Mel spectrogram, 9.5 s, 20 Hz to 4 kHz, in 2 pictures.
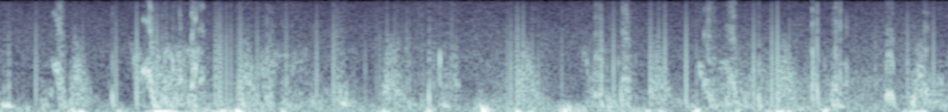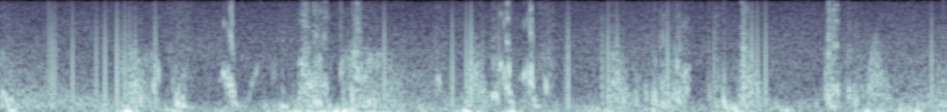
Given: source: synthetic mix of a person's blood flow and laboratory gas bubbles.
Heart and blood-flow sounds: Doppler ultrasound of blood flow; subclavian vein
0.00-0.12 s: bubbles
0.21-0.42 s: bubbles
0.56-1.09 s: bubbles
1.19-1.83 s: bubbles
2.09-2.33 s: bubbles
2.93-3.23 s: bubbles
3.42-3.87 s: bubbles
4.05-4.28 s: bubbles
4.43-4.83 s: bubbles
5.34-5.72 s: bubbles
5.82-6.09 s: bubbles
6.12-6.44 s: bubbles
6.46-6.78 s: bubbles
6.92-6.99 s: bubbles
7.19-7.53 s: bubbles
7.84-8.21 s: bubbles
8.29-8.53 s: bubbles
8.86-9.09 s: bubbles
From the record:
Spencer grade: 3 (all of the cardiac periods contain showers or single bubble signals, but not dominating or overriding the cardiac motion signals); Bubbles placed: anywhere in the cardiac cycle

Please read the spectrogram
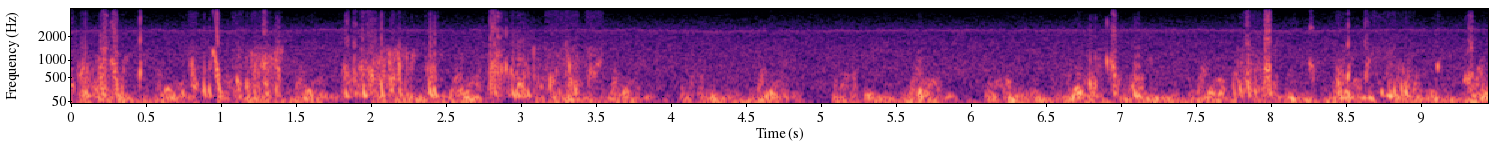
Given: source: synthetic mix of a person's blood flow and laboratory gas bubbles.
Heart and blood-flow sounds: Doppler ultrasound of blood flow; precordium
0.00-0.38 s: bubbles
0.41-0.50 s: bubbles
0.71-1.42 s: bubbles
1.79-2.31 s: bubbles
2.34-2.48 s: bubbles
2.73-3.55 s: bubbles
6.75-7.01 s: bubbles
7.05-7.20 s: bubbles
7.72-8.03 s: bubbles
8.23-8.31 s: bubbles
8.40-8.55 s: bubbles
8.60-8.95 s: bubbles
9.07-9.14 s: bubbles
9.26-9.37 s: bubbles
From the record:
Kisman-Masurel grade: 333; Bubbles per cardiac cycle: rolling drumbeat, 9 or more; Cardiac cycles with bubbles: 50 to 99%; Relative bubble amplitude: loud (0.450 to 0.775); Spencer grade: 3 (all of the cardiac periods contain showers or single bubble signals, but not dominating or overriding the cardiac motion signals); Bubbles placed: only in the low amplitude regions of the cardiac cycle

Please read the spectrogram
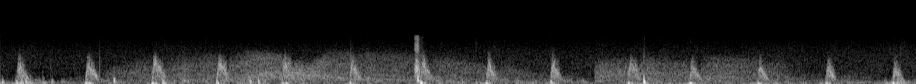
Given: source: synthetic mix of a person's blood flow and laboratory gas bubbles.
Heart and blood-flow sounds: Doppler ultrasound of blood flow; subclavian vein
4.13-4.24 s: bubbles
From the record:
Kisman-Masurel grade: 113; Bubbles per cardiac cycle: 1 to 2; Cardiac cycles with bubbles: 1 to 10%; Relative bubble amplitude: loud (0.450 to 0.775); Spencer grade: 1 (occasional bubble signal discernible with the cardiac motion signal, with majority of cardiac periods free of bubbles); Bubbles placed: anywhere in the cardiac cycle

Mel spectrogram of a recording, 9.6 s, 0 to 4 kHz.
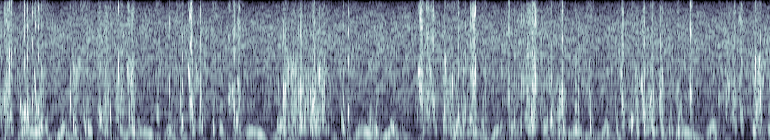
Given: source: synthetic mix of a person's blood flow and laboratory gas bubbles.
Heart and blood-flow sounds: Doppler ultrasound of blood flow; precordium
0.00-0.19 s: bubbles
0.22-0.62 s: bubbles
0.85-1.72 s: bubbles
1.94-2.02 s: bubbles
2.07-2.15 s: bubbles
2.20-2.81 s: bubbles
2.83-3.07 s: bubbles
3.44-4.15 s: bubbles
4.23-4.40 s: bubbles
4.60-4.76 s: bubbles
5.21-6.10 s: bubbles
6.33-7.11 s: bubbles
7.15-7.30 s: bubbles
7.33-7.43 s: bubbles
7.68-8.54 s: bubbles
8.60-8.71 s: bubbles
8.96-9.31 s: bubbles
9.37-9.63 s: bubbles
From the record:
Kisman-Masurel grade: 444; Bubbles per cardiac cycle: continuous sound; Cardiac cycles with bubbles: 100%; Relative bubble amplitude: maximal (0.775 to 0.999); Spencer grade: 4 (maximum detectable bubble signal sounding continuously throughout systole and diastole of every cardiac period, and overriding the amplitude of the normal cardiac signals); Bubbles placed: only in the low amplitude regions of the cardiac cycle

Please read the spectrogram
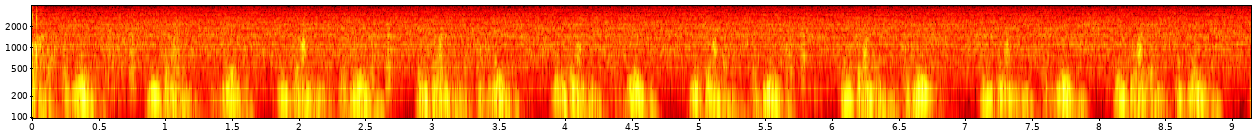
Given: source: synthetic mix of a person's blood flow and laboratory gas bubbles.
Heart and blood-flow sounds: Doppler ultrasound of blood flow; precordium
0.00-0.21 s: bubbles
From the record:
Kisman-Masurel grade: 212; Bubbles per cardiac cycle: several, 3 to 8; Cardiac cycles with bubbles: 1 to 10%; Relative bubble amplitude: moderate (0.250 to 0.450); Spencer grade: 1 (occasional bubble signal discernible with the cardiac motion signal, with majority of cardiac periods free of bubbles); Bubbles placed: only in the low amplitude regions of the cardiac cycle

